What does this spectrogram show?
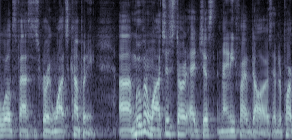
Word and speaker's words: MVMT: you by movement watches movement MV MT pronounced movement was founded on the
